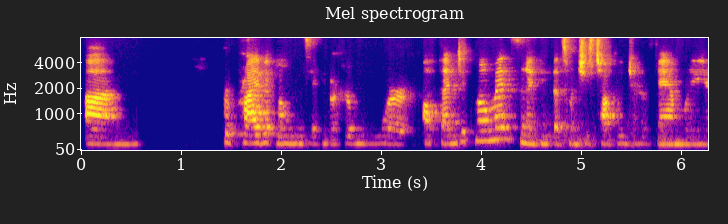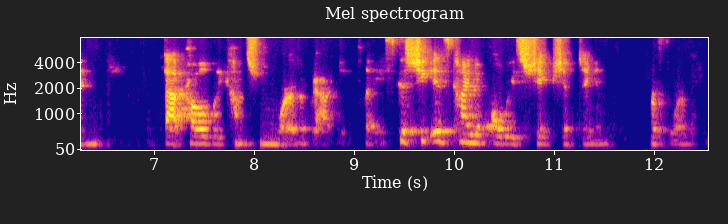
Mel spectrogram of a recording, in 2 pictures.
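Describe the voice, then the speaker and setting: Young woman actor, Portuguese native, casual rambling interview talk with a gravelly edge. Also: medium pitch, brisk, sharp tone. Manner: chatty, lots of fillers like "um" and "like". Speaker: actor guest. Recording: roomy echo.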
